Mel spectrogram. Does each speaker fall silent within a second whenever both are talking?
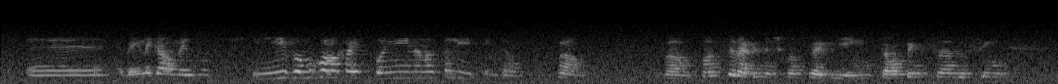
Yes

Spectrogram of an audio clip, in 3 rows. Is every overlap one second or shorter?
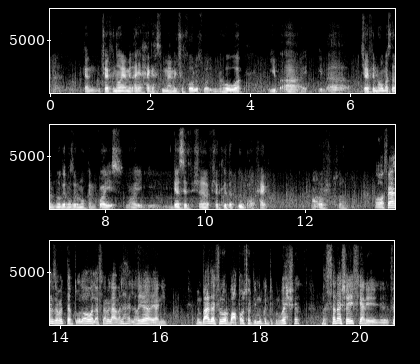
Yes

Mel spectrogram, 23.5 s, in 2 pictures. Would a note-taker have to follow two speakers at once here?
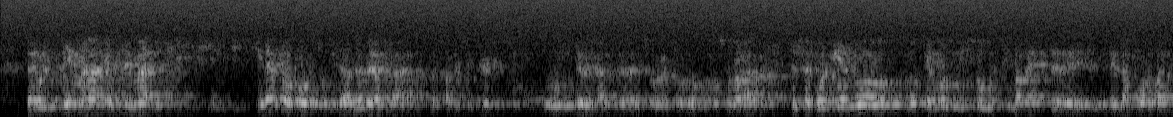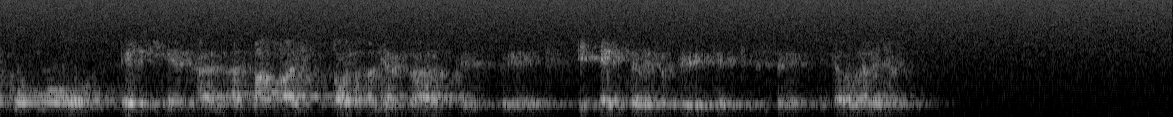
No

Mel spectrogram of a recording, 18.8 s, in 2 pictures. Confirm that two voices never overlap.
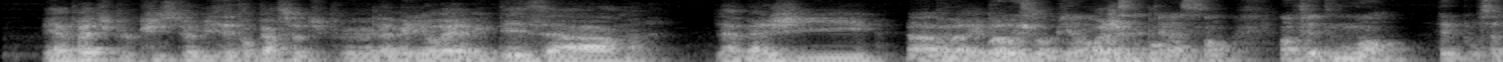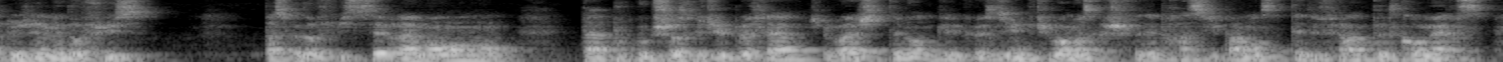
No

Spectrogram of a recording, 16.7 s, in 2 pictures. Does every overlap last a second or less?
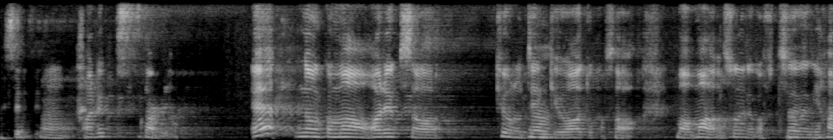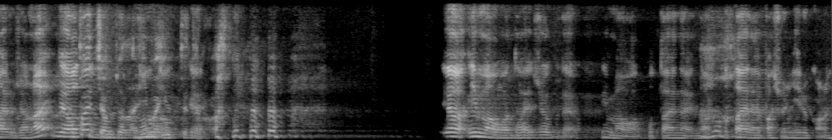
No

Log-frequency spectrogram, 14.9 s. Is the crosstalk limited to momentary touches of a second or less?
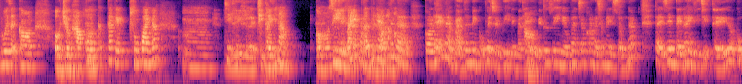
No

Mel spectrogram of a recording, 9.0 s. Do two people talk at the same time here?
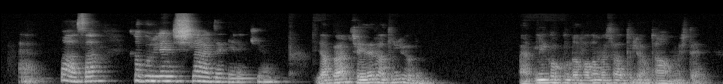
No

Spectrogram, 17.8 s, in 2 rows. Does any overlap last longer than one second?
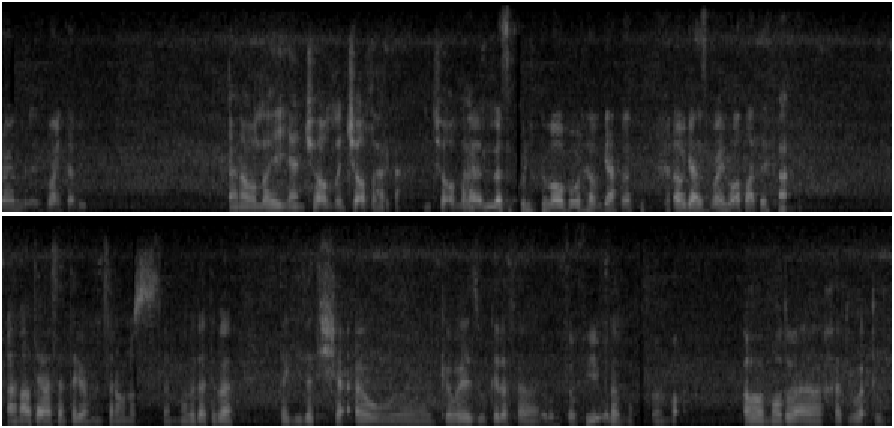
No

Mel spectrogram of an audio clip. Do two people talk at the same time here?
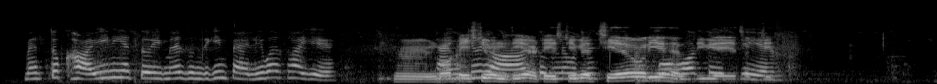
Yes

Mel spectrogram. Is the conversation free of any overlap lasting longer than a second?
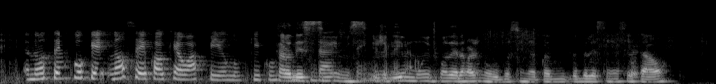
No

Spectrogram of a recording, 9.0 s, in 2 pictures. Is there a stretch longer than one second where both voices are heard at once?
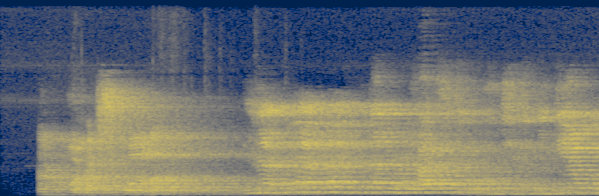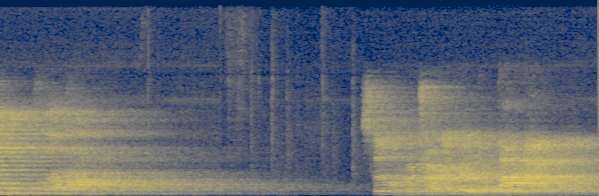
No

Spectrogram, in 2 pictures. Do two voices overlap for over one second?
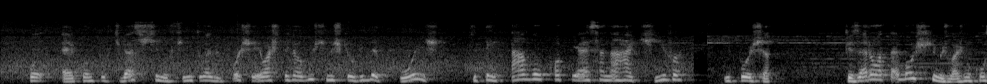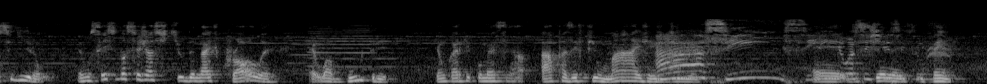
Yes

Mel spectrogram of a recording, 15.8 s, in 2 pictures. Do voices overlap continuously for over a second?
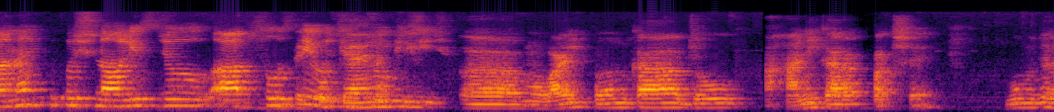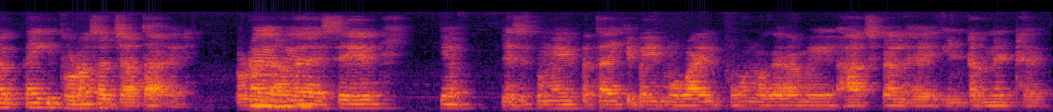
Yes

